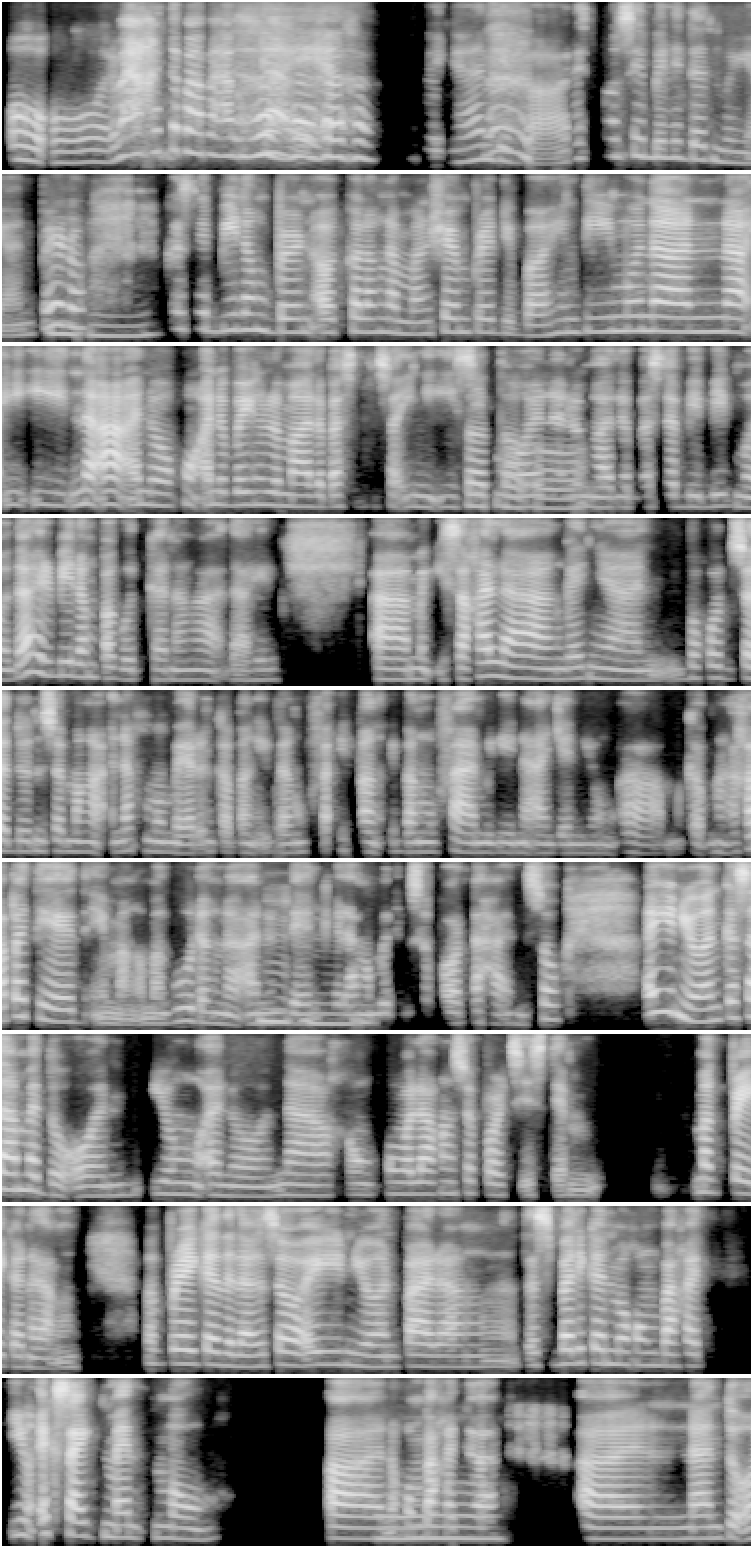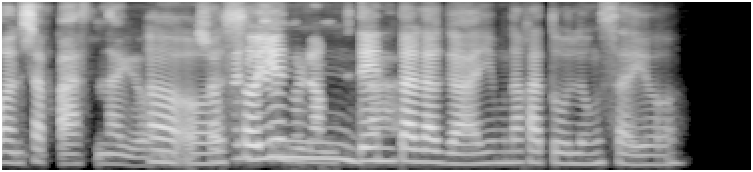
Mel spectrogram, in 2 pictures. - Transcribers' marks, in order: put-on voice: "Bakit napapagod ka, eh ano"; laugh; in English: "burnout"
- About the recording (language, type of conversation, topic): Filipino, podcast, Paano mo hinahanap ang layunin o direksyon sa buhay?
